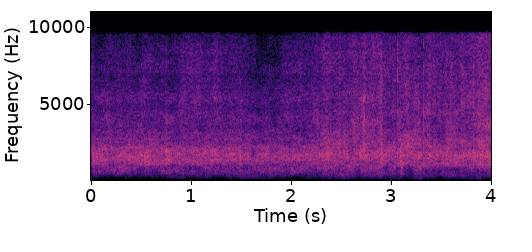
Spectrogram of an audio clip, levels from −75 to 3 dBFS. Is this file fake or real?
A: fake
